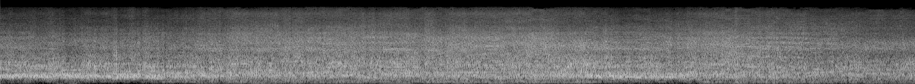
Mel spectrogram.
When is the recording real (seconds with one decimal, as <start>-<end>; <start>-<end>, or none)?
7.5-8.1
